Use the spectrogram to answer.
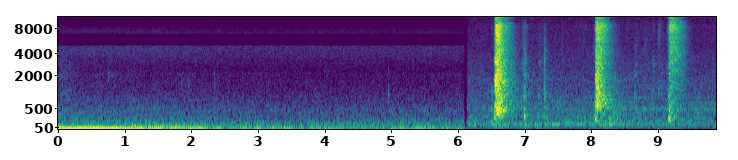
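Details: Cat sneezing and slinging snot: three sharp sneezes after a quiet stretch, with wet spraying sounds; sneezing.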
